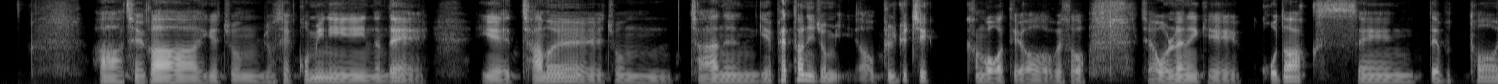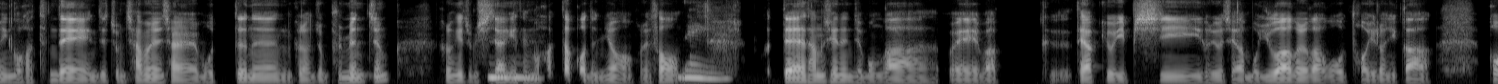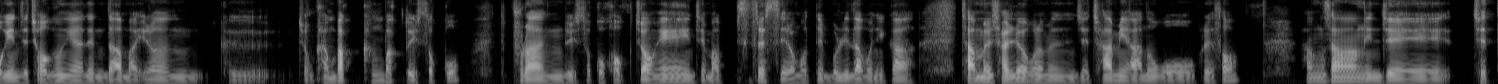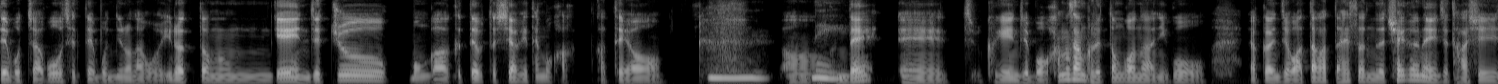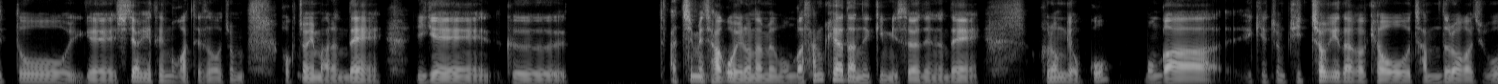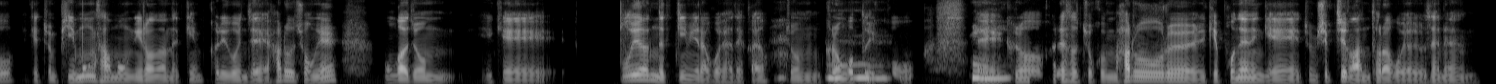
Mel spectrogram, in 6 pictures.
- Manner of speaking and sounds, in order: tapping; teeth sucking; other background noise; gasp
- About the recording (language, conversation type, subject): Korean, advice, 아침마다 피곤하고 개운하지 않은 이유가 무엇인가요?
